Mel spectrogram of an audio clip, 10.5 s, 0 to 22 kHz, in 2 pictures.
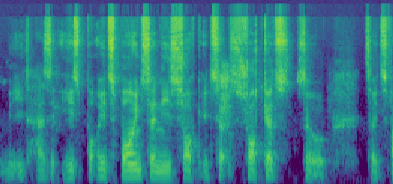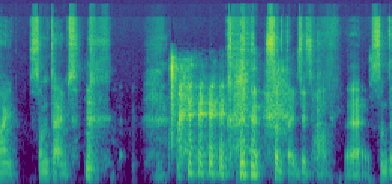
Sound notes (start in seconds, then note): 7.4 laughter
